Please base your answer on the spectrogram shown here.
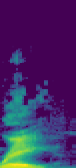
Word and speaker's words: Ra: And by the way, Seth can also be called Set, of course. Ra can also be called Ray as well. I've heard it pronounced both ways.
